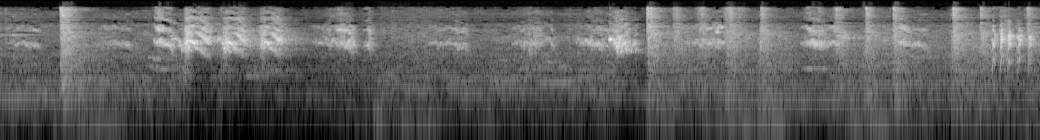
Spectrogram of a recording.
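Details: Lovebirds in Lahore chirping in shrill, high squawks and tweets, packed into busy overlapping bursts with brief pauses near the start and midway; a soft low hum runs underneath.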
